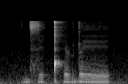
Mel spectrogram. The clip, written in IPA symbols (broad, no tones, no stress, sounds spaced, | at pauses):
d͡z ɪ ǃʰ e ɖ ɽ e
